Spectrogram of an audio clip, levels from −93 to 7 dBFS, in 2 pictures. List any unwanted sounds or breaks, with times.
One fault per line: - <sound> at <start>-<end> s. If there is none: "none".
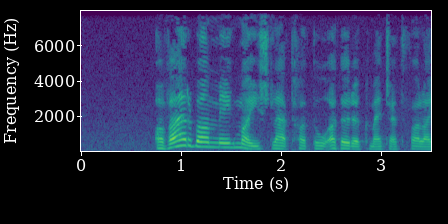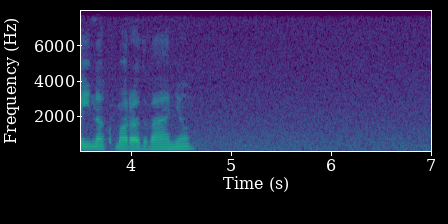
none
